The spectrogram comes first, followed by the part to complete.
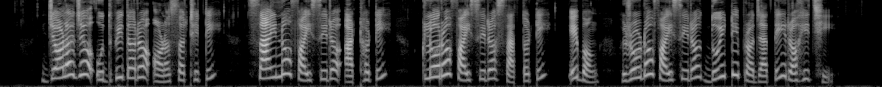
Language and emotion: Odia, neutral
